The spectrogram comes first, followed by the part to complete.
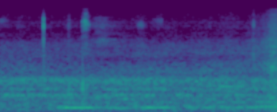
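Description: Low, steady electrical hum in the cab of a stationary funicular car, cutting in and out every half second or so, with a few faint ticks.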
